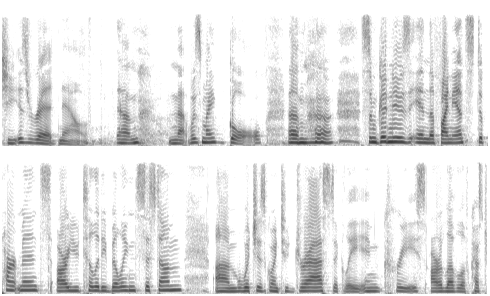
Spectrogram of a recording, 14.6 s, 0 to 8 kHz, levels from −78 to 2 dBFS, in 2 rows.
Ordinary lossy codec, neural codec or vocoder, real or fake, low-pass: MP3, 48 kbps; none; real; 7.2 kHz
